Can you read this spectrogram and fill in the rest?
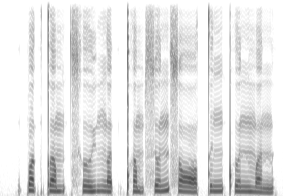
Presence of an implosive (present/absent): absent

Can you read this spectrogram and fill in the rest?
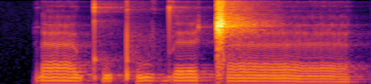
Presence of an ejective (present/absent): present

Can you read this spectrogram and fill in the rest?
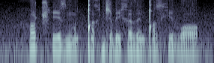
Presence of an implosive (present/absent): absent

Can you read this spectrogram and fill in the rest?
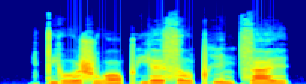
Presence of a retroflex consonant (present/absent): present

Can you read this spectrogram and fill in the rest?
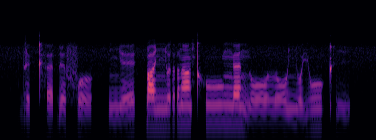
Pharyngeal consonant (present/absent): absent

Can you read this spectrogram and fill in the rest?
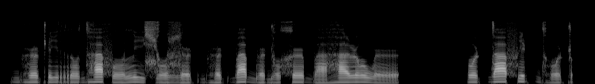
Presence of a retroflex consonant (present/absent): present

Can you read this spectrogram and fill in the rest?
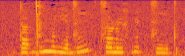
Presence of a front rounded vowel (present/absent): present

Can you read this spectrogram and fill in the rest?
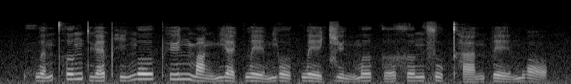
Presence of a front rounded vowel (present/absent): present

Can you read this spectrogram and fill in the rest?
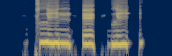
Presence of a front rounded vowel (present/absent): absent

